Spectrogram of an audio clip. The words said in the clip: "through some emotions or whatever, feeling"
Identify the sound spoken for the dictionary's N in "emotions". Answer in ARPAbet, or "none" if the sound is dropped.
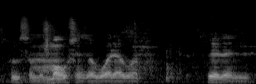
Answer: N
